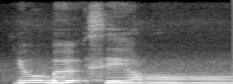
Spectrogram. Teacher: Contoh yang kedua, yubsirun. Di sini ada qalqalah huruf ba di tengah kata nih, jadi pantulannya kecil saja sambil jalan ya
